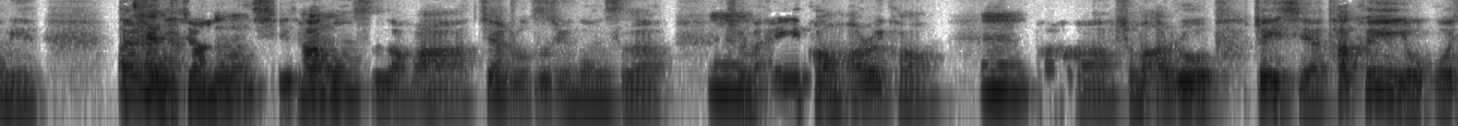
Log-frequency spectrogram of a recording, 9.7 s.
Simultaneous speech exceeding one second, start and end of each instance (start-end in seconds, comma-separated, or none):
0.8-2.5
